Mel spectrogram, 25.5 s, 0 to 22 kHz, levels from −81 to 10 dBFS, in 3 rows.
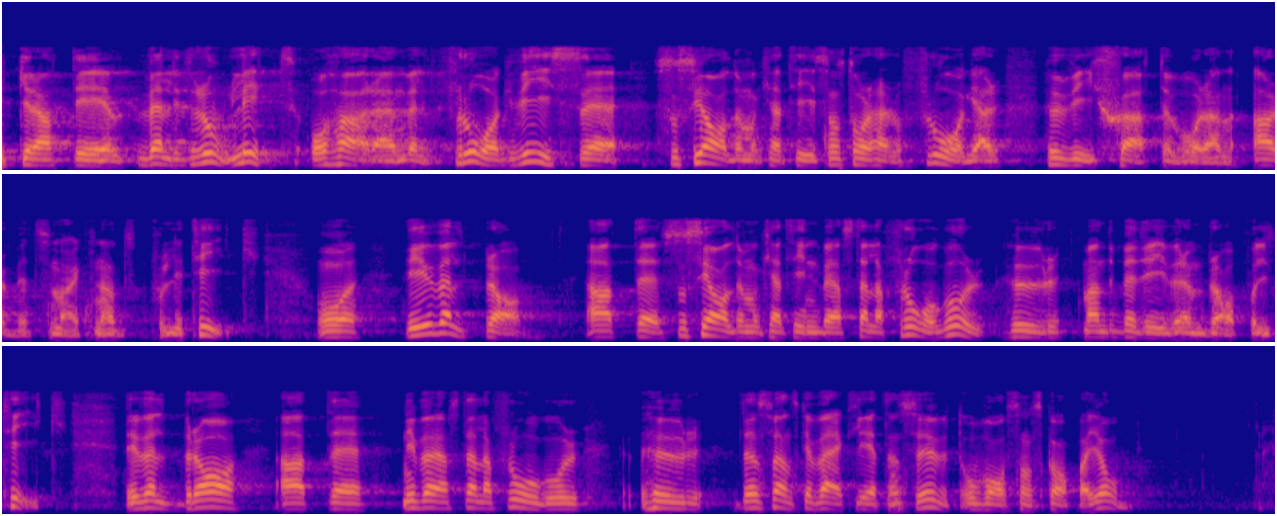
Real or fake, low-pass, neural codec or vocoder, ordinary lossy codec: fake; 7.2 kHz; vocoder, 44.1 kHz, 80 mel bands, Vocos; none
